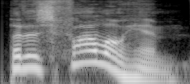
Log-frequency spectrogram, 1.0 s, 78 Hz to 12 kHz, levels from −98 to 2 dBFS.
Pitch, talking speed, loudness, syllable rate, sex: 175 Hz, 250 wpm, -16 LUFS, 6.0 syllables/s, male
